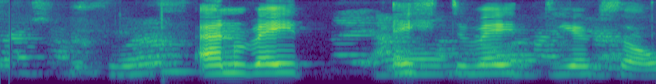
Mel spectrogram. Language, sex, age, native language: Icelandic, male, 9, Icelandic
